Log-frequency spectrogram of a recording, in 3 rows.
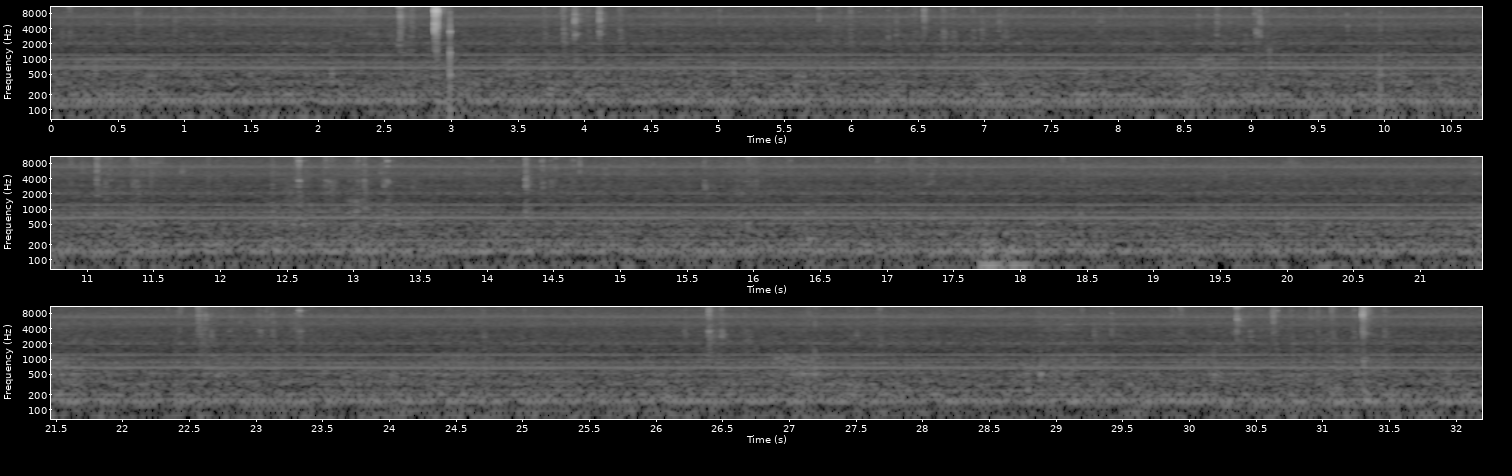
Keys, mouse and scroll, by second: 0.1 click, 3.9 2, 6.3 ], 6.6 ], 7.0 ], 10.8 ctrl+click, 12.0 2, 12.6 4, 12.9 5, 14.5 2, 16.9 ctrl+click, 18.3 click, 22.4 click, 23.1 2, 25.3 2, 26.5 [, 27.5 [, 29.9-32.2 drag, 31.1 2, 31.3 3.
